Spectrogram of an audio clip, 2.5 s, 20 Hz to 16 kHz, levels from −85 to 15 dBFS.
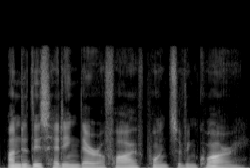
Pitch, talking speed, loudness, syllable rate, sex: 115 Hz, 215 wpm, -19 LUFS, 6.4 syllables/s, male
